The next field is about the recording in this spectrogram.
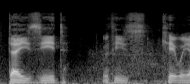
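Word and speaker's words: DayZ: is why I say day Zed I say it that way because a lot of people in England Canada Australia say it that way it's really the Americans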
